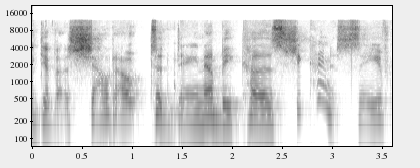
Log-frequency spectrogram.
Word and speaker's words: Dana: Final thing, this woman's name is written D-A-N-A and it's pronounced Dana.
